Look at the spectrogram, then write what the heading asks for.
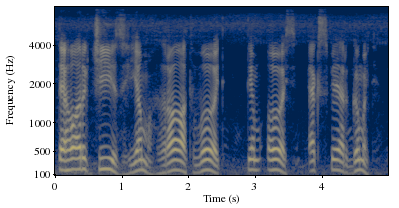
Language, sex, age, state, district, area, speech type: Kashmiri, male, 30-45, Jammu and Kashmir, Ganderbal, rural, read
